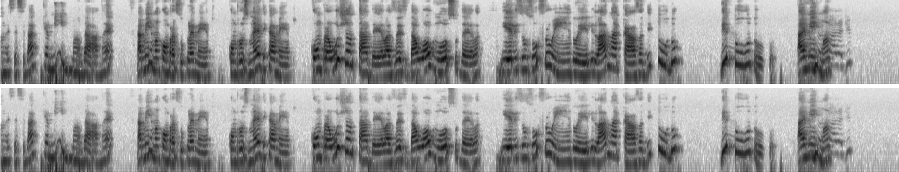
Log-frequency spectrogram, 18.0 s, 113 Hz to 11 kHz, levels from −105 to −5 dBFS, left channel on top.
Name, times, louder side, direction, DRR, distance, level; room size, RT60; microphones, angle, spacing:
voice 1, 0.0-2.3 2.7-4.2 4.6-5.8 6.2-9.6 9.9-13.6 14.4-15.5 16.0-16.6, left 3 dB, 75° left, 1.8 m, -22 dB
voice 2, 15.9-17.1, left 2 dB, 50° left, 7.4 m, -41 dB
head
